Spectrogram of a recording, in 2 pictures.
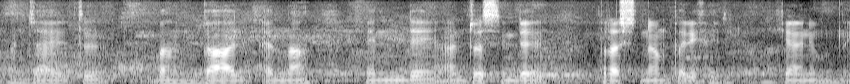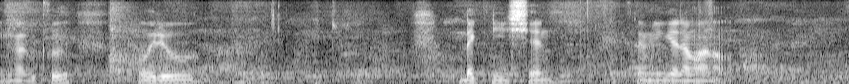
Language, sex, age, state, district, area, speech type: Malayalam, male, 18-30, Kerala, Idukki, rural, read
